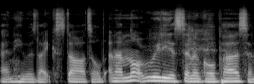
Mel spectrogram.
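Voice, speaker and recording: This is a man's voice. He speaks at a very fast pace. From London, England. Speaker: rabbi, charity founder. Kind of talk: interview. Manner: soft-spoken.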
